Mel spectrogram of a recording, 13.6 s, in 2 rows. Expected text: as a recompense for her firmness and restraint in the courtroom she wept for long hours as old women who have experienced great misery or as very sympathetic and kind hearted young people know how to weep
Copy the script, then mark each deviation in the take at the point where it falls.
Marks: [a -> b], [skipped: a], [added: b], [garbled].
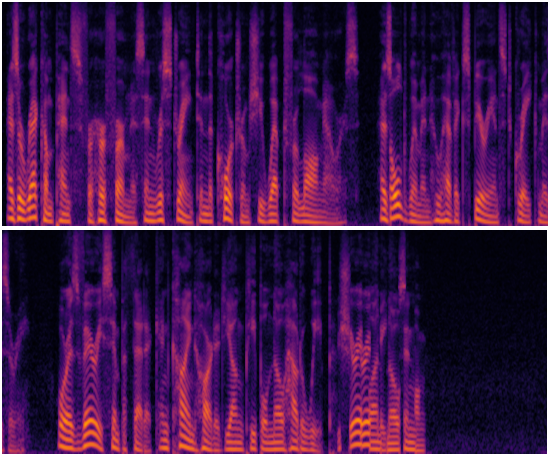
as a recompense for her firmness and restraint in the courtroom she wept for long hours as old women who have experienced great misery or as very sympathetic and kind hearted young people know how to weep [garbled]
